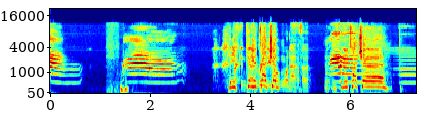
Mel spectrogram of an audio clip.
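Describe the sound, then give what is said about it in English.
A cat meowing loudly, several long, drawn-out wailing meows with clear pitch, separated by short silences. “What are you doing to that cat to make it make that noise?”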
